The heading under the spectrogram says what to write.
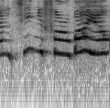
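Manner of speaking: squeaky, very high-pitched little dog voice. Introducing the pet dog to viewers, speaking as Gizmo in a dog voice. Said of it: "(In dog voice)".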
